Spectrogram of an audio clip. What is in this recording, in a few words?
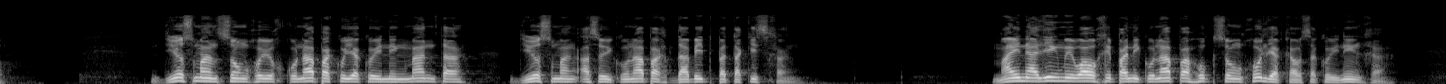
salmos, quechua ayacucho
